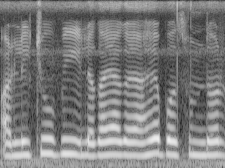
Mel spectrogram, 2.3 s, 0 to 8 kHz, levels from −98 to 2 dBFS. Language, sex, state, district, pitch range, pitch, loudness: Hindi, female, Odisha, Malkangiri, 235-250 Hz, 240 Hz, -13 LUFS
